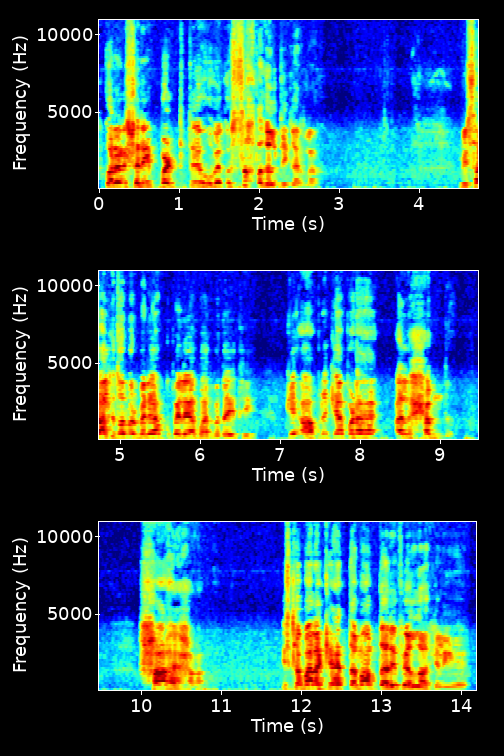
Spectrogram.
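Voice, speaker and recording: Male religious teacher, high for a man, explains point by point with examples, talks straight to the audience, with a faint hiss underneath. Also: a bit bright, highs cut off. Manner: explains step by step with examples and rhetorical questions; addresses listeners directly and informally. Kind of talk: instructional religious lesson.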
